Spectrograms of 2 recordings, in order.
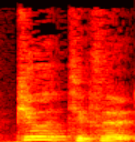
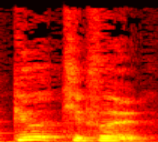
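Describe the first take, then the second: First: Beautiful with a clear strong first beat; stressed demo. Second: Flat, even beautiful with no strong beat; beautiful without its stress pattern; wrong stress demo. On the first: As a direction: hit BEAU in beautiful, let -tiful fall away. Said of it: "beautiful 이렇게 가는 언어입니다". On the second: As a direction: say beautiful evenly, every syllable the same weight. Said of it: "이렇게 가는 언어가 아니라". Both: Shown as a demonstration.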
